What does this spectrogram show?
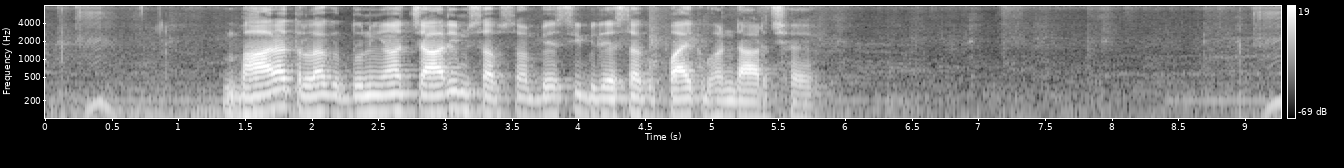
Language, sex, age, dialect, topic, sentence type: Maithili, male, 41-45, Bajjika, banking, statement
